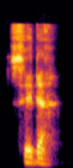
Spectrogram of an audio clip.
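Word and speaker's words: זרע: Será, con acento en la A, es la palabra simiente, y a lo mejor ustedes han escuchado esta palabra hebrea, se, cero, im.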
